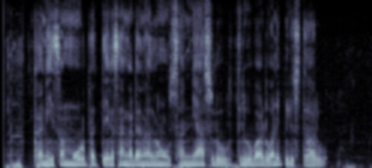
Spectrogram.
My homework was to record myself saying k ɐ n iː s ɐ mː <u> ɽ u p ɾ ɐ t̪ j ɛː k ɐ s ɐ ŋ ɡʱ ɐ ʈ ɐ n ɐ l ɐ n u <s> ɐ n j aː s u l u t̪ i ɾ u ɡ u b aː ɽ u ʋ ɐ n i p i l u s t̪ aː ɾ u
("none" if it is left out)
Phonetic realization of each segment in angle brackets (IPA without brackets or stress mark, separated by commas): uː, s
